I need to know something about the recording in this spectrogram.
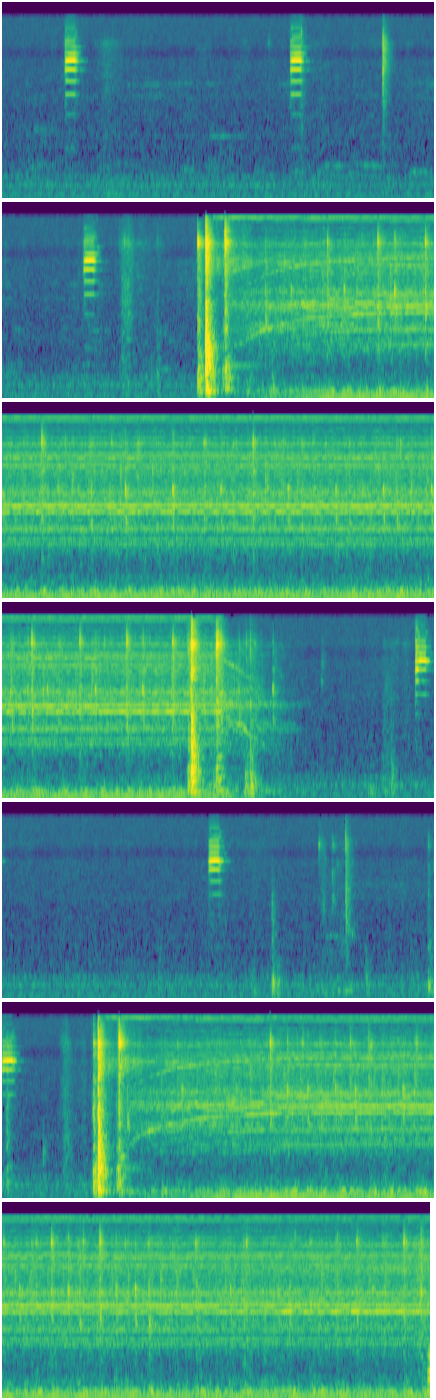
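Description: Phoenix electric motor spinner driving its flyer while flax is spun. After a sharp click about six seconds in, its motor whine rises quickly to a steady pitch with a low hum under it, runs about nine seconds, then winds down and stops. A few sharp clicks sound in the pause before it starts again the same way and runs on.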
